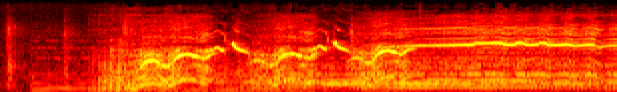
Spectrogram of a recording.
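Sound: horse neighing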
